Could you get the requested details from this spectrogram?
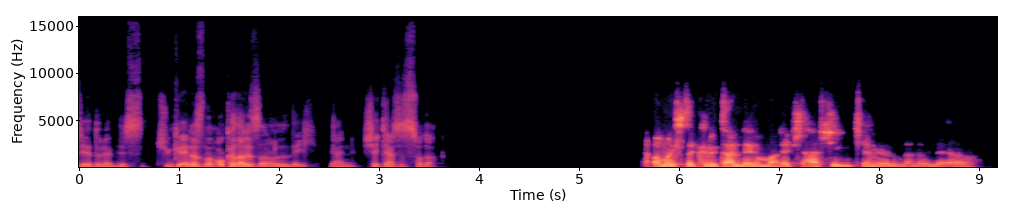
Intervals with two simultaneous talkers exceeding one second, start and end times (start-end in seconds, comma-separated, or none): none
